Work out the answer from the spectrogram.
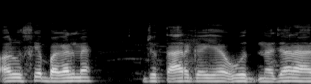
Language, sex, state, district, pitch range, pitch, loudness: Hindi, male, Jharkhand, Garhwa, 145-160 Hz, 155 Hz, -16 LUFS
